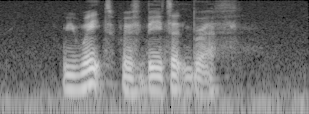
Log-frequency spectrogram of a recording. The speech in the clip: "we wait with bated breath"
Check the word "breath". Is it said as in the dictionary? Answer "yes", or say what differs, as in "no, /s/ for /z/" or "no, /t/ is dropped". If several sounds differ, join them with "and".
yes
